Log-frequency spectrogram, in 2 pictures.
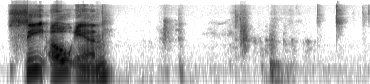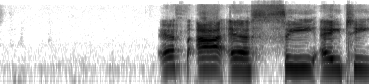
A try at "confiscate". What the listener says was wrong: You're putting an N after the S or the confiscate. It's confiscate.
